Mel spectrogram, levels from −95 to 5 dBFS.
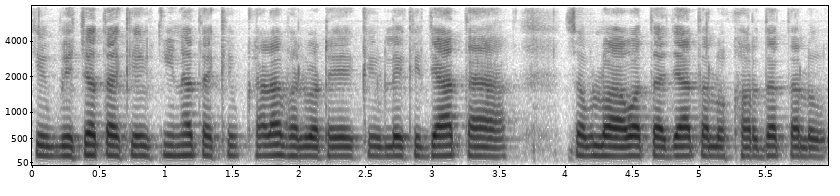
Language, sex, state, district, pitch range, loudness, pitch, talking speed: Bhojpuri, female, Bihar, Muzaffarpur, 175-185 Hz, -15 LUFS, 180 Hz, 170 wpm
